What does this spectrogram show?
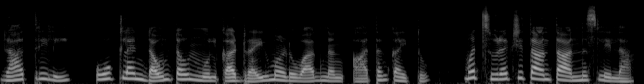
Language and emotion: Kannada, fearful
